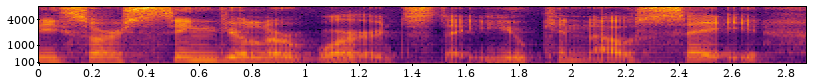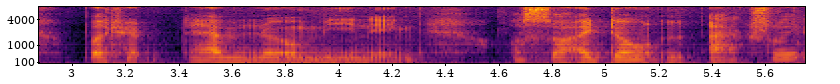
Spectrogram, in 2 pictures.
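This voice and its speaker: Speaking at a moderate pace, a woman talks with a Swedish accent. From Sweden. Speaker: streamer. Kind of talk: casual chat. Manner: halting.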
